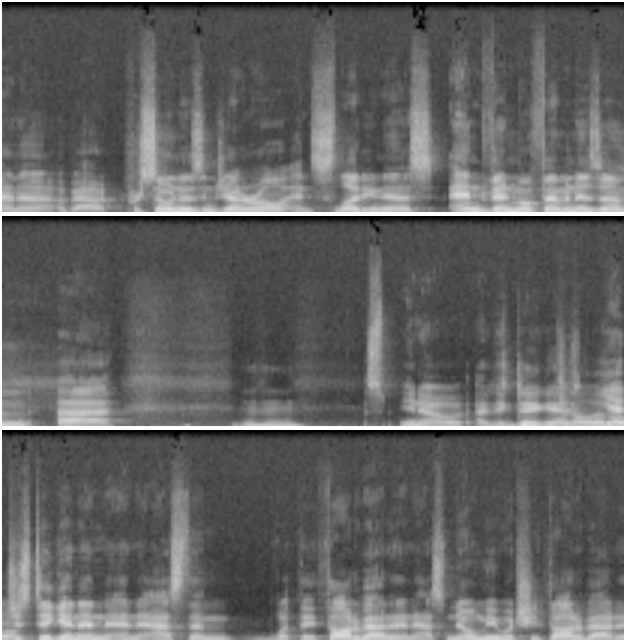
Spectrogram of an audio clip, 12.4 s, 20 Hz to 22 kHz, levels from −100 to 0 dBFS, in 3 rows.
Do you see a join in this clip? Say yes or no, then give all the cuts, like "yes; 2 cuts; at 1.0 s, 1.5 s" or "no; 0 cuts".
yes; 1 cut; at 4.5 s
